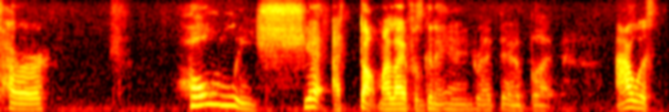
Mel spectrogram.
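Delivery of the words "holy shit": higher, drawn-out shocked gasp of words; stunned. Real, not acted. Teller reliving hearing the boy left her, slow and shocked. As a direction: let it out slowly in disbelief.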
